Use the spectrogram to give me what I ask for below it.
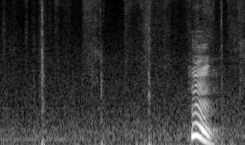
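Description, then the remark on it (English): Soft papery rustling and light handling clicks as a dead man's pockets are searched and a paper train ticket is handled, ending in a slightly louder crinkle with a brief voice sound near the end. “Train ticket.”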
